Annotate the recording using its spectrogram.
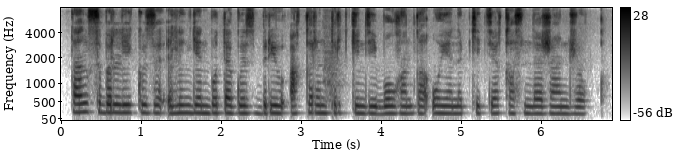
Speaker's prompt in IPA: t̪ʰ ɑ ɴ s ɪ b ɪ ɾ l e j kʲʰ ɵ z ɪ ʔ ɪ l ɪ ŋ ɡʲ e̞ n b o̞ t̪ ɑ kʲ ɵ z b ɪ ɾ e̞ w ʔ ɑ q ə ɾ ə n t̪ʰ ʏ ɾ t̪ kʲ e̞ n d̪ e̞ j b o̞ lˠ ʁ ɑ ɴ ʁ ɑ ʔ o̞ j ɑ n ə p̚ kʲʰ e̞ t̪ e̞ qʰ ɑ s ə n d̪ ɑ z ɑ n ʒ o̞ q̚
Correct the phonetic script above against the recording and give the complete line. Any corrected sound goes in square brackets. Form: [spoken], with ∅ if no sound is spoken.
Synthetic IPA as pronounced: t̪ʰ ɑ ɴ s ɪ b ɪ ɾ l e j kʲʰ ɵ z ɪ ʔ ɪ l ɪ ŋ ɡʲ e̞ n b o̞ t̪ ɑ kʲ ɵ z b ɪ ɾ e̞ w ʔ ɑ q ə ɾ ə n t̪ʰ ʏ ɾ t̪ kʲ e̞ n d̪ e̞ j b o̞ lˠ ʁ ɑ ɴ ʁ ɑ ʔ o̞ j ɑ n ə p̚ kʲʰ e̞ t̪ e̞ qʰ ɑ s ə n d̪ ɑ [ʒ] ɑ n ʒ o̞ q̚

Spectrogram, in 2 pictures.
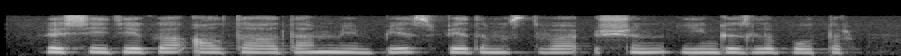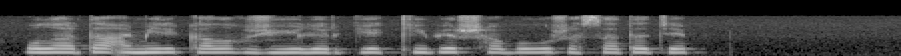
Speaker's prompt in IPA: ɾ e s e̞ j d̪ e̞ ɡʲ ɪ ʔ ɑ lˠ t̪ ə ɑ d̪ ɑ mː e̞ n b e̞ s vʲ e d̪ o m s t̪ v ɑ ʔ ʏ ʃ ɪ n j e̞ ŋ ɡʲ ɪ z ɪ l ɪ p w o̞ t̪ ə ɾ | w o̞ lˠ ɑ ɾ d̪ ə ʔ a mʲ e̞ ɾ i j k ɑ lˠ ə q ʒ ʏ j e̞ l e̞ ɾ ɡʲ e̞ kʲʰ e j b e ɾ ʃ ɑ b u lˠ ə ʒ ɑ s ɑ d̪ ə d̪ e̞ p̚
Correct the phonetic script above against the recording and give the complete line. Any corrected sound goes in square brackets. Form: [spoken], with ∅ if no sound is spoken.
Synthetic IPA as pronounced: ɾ e s e̞ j d̪ e̞ ɡʲ ɪ ʔ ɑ lˠ t̪ ə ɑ d̪ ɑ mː e̞ n b e̞ s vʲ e d̪ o m s t̪ v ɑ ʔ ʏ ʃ ɪ n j e̞ ŋ ɡʲ ɪ z ɪ l ɪ p w o̞ t̪ ə ɾ | w o̞ lˠ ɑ ɾ d̪ ə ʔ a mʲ e̞ ɾ i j k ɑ lˠ ə q ʒ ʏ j e̞ l e̞ ɾ ɡʲ e̞ kʲʰ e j b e ɾ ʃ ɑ b u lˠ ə ʒ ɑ s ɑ d̪ ə d̪ e̞ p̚

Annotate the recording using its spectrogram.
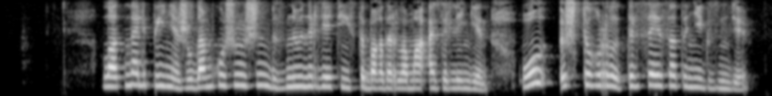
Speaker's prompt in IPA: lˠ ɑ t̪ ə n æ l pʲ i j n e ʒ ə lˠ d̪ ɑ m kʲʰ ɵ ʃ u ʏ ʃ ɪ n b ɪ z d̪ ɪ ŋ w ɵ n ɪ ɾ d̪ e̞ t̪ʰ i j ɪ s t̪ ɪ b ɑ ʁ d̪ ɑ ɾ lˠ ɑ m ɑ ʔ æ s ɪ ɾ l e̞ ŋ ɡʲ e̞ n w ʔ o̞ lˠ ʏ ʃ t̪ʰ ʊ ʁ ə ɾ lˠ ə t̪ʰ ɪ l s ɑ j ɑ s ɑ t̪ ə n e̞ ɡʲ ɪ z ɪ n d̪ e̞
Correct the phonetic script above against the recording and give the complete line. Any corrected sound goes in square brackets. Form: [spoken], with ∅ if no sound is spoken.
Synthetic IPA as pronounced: lˠ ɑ t̪ ə n æ l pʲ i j n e ʒ ə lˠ d̪ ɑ m kʲʰ ɵ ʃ u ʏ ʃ ɪ n b ɪ z d̪ ɪ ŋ w ɵ n ɪ ɾ d̪ e̞ t̪ʰ i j ɪ s t̪ ɪ b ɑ ʁ d̪ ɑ ɾ lˠ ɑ m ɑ ʔ æ [z] ɪ ɾ l e̞ ŋ ɡʲ e̞ n w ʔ o̞ lˠ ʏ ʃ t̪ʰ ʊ ʁ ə ɾ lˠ ə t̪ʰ ɪ l s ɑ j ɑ s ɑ t̪ ə n e̞ ɡʲ ɪ z ɪ n d̪ e̞

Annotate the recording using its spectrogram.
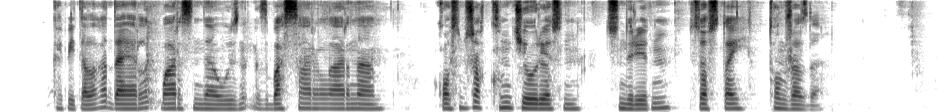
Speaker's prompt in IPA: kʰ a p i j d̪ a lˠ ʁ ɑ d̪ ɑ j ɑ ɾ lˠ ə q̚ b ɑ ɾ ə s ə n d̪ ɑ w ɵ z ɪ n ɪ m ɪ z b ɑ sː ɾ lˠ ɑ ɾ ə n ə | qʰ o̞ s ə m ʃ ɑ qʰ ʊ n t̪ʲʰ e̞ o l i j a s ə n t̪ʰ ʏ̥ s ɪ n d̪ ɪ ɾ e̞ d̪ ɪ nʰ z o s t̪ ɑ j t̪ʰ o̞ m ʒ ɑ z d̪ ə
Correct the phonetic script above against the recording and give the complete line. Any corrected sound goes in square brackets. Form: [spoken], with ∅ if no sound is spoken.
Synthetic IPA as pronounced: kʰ a p i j [t̪] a lˠ ʁ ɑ d̪ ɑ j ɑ ɾ lˠ ə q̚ b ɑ ɾ ə s ə n d̪ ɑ w ɵ z ɪ n ɪ [ŋ] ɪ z b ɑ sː ɾ lˠ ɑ ɾ ə n [ɑ] | qʰ o̞ s ə m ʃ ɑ qʰ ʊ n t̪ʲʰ e̞ o [ɾ] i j a s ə n t̪ʰ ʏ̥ s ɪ n d̪ ɪ ɾ e̞ [t̪] ɪ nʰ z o s t̪ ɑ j t̪ʰ o̞ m ʒ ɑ z d̪ ə

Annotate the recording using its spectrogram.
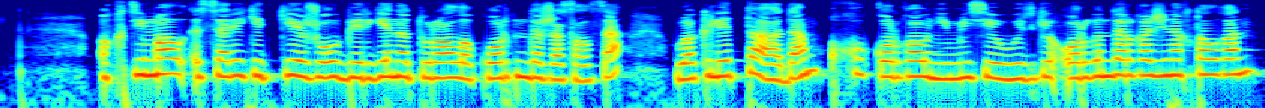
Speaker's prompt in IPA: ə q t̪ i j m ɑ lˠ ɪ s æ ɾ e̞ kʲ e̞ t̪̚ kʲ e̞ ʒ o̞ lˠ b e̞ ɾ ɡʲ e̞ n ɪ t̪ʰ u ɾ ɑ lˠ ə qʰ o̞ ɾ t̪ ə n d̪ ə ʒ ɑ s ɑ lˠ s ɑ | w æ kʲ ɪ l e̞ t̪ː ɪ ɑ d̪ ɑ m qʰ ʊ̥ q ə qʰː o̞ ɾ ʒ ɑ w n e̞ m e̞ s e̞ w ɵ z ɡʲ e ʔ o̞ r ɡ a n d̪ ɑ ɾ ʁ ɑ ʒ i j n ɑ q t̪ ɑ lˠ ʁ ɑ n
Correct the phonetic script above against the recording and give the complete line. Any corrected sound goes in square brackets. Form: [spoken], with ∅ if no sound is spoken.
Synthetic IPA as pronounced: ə q t̪ i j m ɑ lˠ ɪ s æ ɾ e̞ kʲ e̞ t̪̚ kʲ e̞ ʒ o̞ lˠ b e̞ ɾ ɡʲ e̞ n ɪ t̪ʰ u ɾ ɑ lˠ ə qʰ o̞ ɾ t̪ ə n d̪ ə ʒ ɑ s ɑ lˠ s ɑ | w æ kʲ ɪ l e̞ t̪ː ɪ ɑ d̪ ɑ m qʰ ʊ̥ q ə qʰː o̞ ɾ [ʁ] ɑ w n e̞ m e̞ s e̞ w ɵ z ɡʲ e ʔ o̞ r ɡ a n d̪ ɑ ɾ ʁ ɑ ʒ i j n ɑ q t̪ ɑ lˠ ʁ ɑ n

